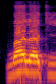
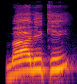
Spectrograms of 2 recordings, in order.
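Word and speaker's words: مالك: read it malik yomidi but if i read it malaki you need the malaki this is the wrong this is the wrong you know because it can only change to maliki to maliki all right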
